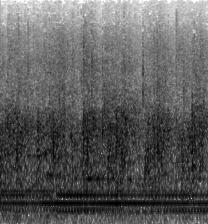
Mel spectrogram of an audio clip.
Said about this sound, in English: Oh, somebody, give the Lord a clap in the house tonight.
